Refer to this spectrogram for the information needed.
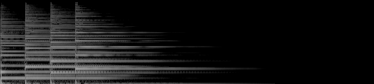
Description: Listen to DM7b5 strummed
